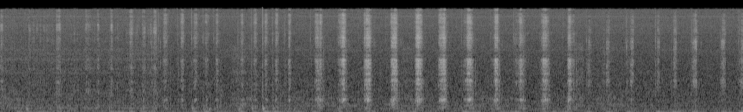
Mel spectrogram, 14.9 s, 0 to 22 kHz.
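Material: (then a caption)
Paper. A hand-held steel fountain pen nib scratches hatching strokes across a flat white drawing paper sheet. Soft, steady scratching builds into a run of about ten louder, evenly spaced strokes, each a short, bright rasp with a faint tone near 450 Hz, before easing back to quieter scratching.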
